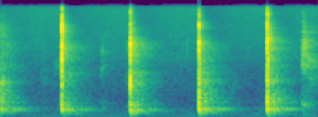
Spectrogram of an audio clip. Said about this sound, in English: The nails being pounded into him on the cross.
